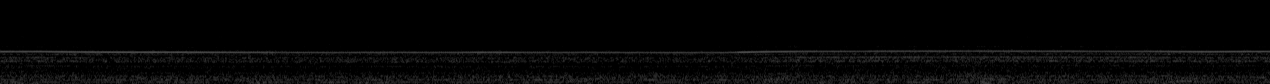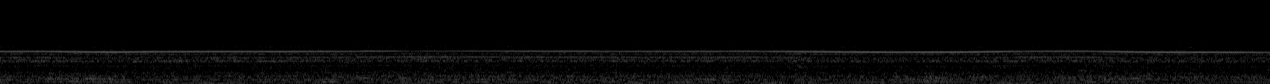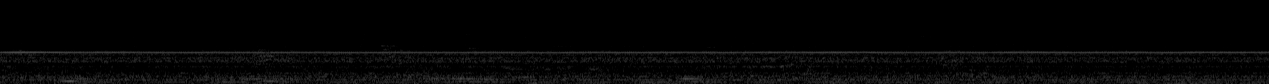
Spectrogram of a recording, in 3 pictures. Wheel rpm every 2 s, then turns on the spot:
0, 0, 0, 0, 0, 0, 0, 0, 0, 0, 0, 0, 0, 0, 0, 0, 0, 0, 0.
none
